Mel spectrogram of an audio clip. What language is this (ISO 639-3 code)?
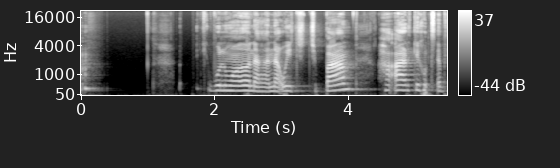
poc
